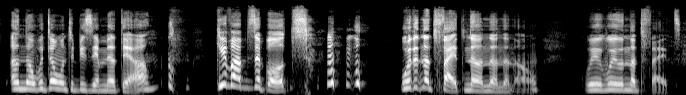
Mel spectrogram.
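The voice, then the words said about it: Put-on French accent. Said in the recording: “That's a solid French accent. ... It's fantastic.”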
